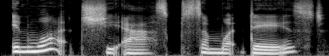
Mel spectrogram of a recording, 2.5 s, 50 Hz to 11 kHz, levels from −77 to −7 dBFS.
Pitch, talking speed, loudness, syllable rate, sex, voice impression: 200 Hz, 145 wpm, -16 LUFS, 3.9 syllables/s, female, very feminine, slightly young, slightly adult-like, thin, tensed, slightly powerful, bright, very hard, very clear, fluent, cute, slightly cool, intellectual, very refreshing, slightly sincere, slightly calm, friendly, reassuring, unique, slightly elegant, wild, slightly sweet, very lively, strict, intense, slightly light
